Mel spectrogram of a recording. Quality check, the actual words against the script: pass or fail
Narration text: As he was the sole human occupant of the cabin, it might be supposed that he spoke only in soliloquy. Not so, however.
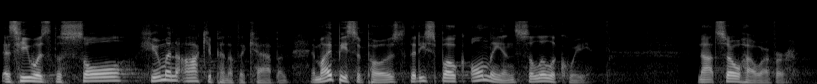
pass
